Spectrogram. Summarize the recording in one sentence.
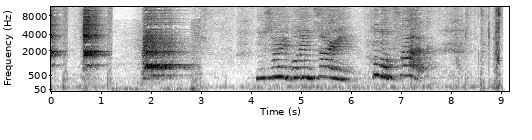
A dog whimpering with a boy sounding concerned about something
